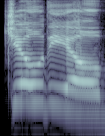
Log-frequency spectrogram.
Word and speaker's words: Jodio: a drug meal too is it yolio or jodio his name is jodio but the Spanish people will pronounced as jodio like jalapeno and two is Hawaii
